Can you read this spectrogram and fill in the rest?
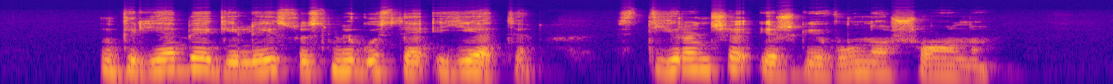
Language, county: Lithuanian, Klaipėda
